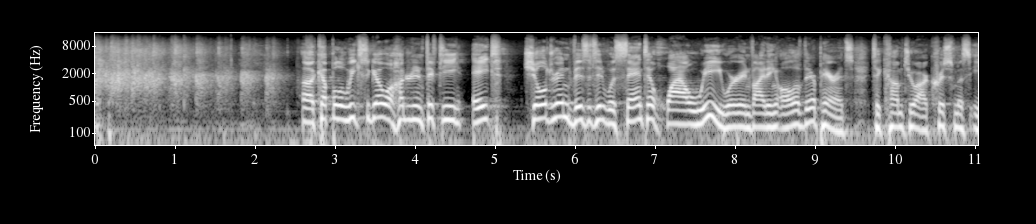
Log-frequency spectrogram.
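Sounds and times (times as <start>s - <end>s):
church audience clapping: 0.0s - 2.8s
speech: 2.6s - 11.0s.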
